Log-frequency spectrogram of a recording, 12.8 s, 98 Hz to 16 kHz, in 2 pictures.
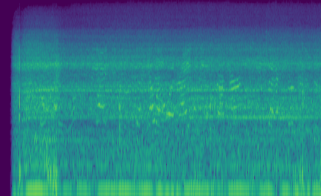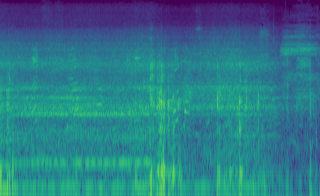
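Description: Honda 150 four-stroke outboard motor running at speed, a steady low drone, with the rush of the boat's wake and wind on the microphone.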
